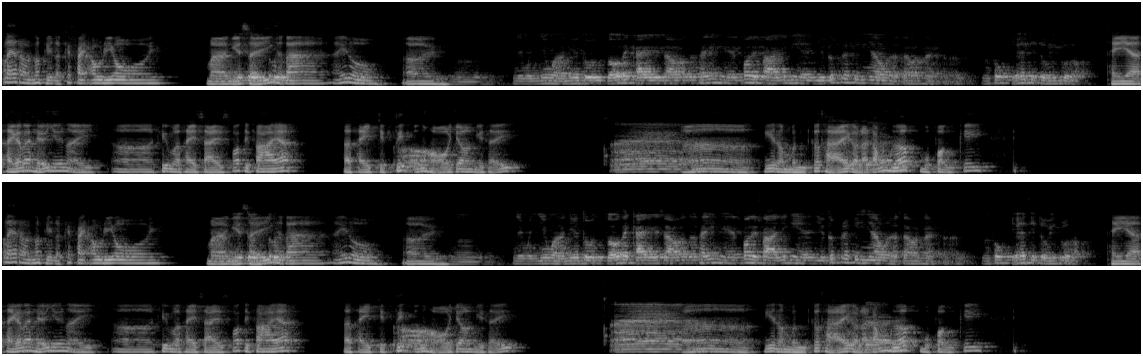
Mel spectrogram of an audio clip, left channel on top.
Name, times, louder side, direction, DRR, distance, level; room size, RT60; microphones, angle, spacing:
voice 1, 0.0-1.6 2.0-4.5 11.1-14.3 14.8-16.5 18.2-21.2, left 1 dB, 20° left, 8 dB, 1.2 m, -30 dB
voice 2, 2.1-2.9 4.5-10.8 15.3-15.7 17.5-18.5 19.8-20.4, equal, 70° right, 2 dB, 4.6 m, -31 dB
27.5 x 10.5 x 2.2 m, 0.30 s
head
